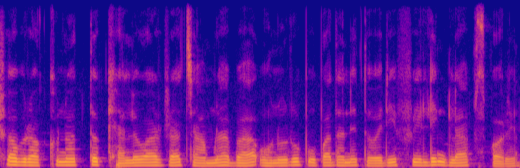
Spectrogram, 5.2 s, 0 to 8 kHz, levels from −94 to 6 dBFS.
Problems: constant background noise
